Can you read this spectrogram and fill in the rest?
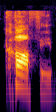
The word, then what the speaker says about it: Ko-fi: Is it Ko-fi or is it coffee? – I think it's pronounced coffee, but it's spelled Ko-fi donation.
